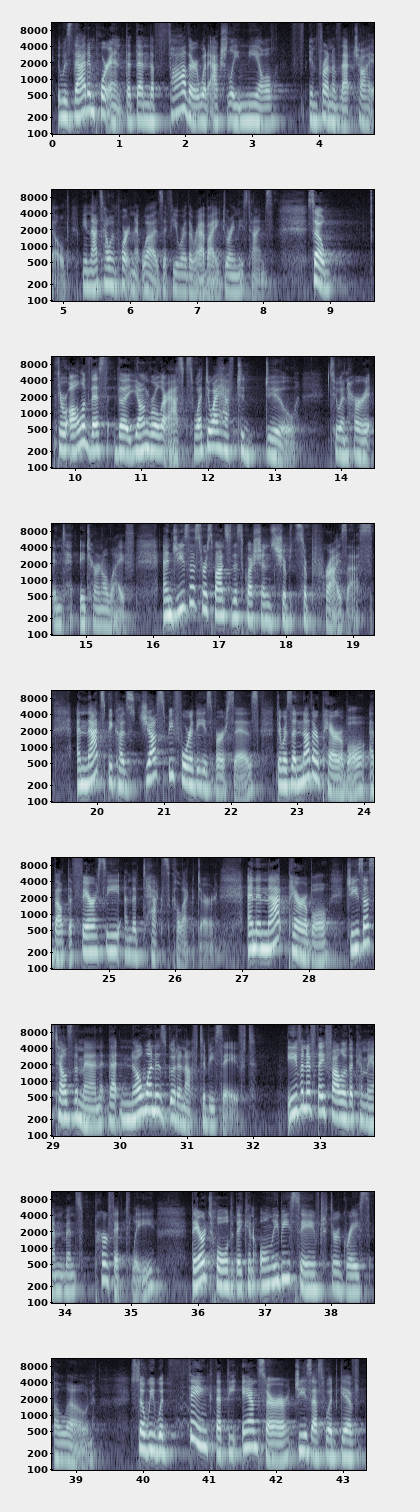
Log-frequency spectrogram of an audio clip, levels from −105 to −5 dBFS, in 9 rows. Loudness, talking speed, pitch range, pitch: -26 LUFS, 170 wpm, 165-215 Hz, 190 Hz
